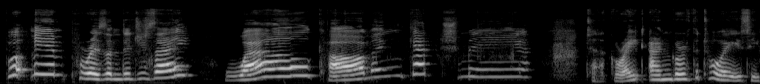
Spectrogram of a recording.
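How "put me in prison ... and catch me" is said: high, louder sly mocking tone; taunting. A narrator's reading. Gnome taunts the toys from his aeroplane, mocking. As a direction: dare them to catch you, sneering.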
